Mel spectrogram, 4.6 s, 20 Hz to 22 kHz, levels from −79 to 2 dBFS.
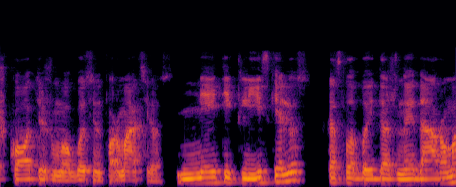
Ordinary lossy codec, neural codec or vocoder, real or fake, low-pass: MP3, 48 kbps; none; real; 7.2 kHz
